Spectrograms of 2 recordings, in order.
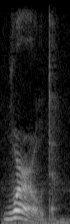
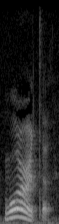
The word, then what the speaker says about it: world: 我刚才发现一个大家很容易发音比较不准确的，就是这个字，就是 world，世界。对、嗯、 world，大家很容易发成怎么样呢？Word。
